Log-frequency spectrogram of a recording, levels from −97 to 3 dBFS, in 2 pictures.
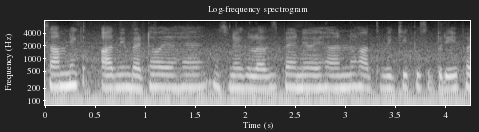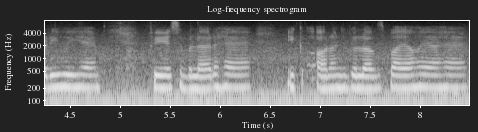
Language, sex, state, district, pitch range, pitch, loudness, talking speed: Punjabi, female, Punjab, Fazilka, 100-105 Hz, 100 Hz, -15 LUFS, 190 wpm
